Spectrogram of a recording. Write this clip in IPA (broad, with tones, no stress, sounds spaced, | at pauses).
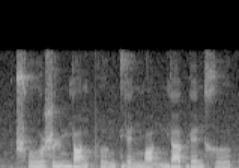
ʈ͡ʂʰ o˨˦ ʊ̯ ʂ ɻ̩˨˦ m j ɑ˨˦ ŋ pʰ ɤ˨˦ ŋ t̪ j ɛ˨˦ n m ɑ̰˨˩ ŋ n̪ j ä˨˦ p ɥ ɛ˨˦ n x ɤ˨˦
